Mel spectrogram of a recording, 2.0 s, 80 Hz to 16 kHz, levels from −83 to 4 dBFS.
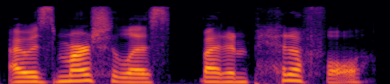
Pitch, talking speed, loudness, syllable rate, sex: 195 Hz, 185 wpm, -19 LUFS, 6.0 syllables/s, female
